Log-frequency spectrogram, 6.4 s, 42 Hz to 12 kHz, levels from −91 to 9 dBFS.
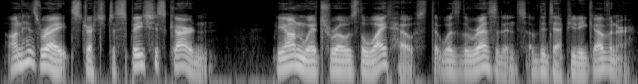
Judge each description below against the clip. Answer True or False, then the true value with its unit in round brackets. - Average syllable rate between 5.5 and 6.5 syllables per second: True (5.8 syllables/s)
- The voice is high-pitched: False (115 Hz)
